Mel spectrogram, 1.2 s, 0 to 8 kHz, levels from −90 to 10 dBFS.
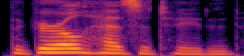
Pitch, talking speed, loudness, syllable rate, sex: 170 Hz, 145 wpm, -15 LUFS, 5.4 syllables/s, female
